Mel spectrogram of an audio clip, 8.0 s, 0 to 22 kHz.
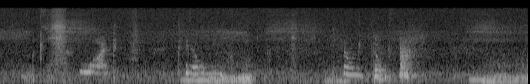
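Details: A 10-month-old English bulldog named Sophie talks to her family, wanting up on the couch: a run of short whiny, rising-and-falling groans in bursts, some squeaky, with soft breathy snorts between, in a quiet room.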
